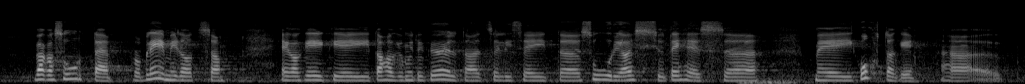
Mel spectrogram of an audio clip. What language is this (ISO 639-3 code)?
est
